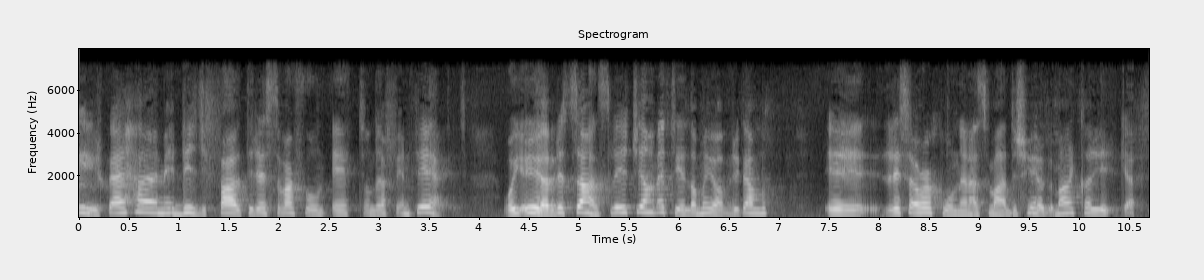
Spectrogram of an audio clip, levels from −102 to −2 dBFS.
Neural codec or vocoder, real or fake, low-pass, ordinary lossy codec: codec, 16 kHz, 0.8 kbps, ZipCodec; fake; 7.2 kHz; none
